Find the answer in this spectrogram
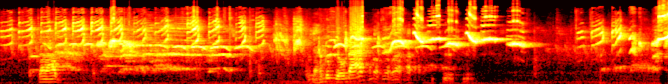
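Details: Chinese hwamei kept by an owner, pouring out a dense jumble of whistles, harsh squawky notes and quick trills, loud and varied, with brief pauses and low background hum.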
